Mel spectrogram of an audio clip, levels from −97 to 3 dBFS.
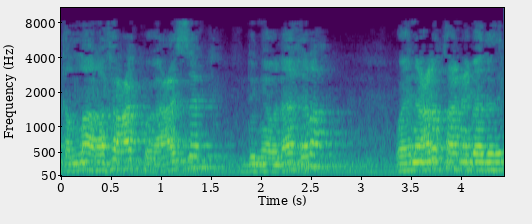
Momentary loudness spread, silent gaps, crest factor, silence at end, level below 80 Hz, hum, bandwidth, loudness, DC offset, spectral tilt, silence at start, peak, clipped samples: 15 LU; none; 14 dB; 0 s; -50 dBFS; none; 8.8 kHz; -19 LUFS; under 0.1%; -6.5 dB/octave; 0 s; -4 dBFS; under 0.1%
